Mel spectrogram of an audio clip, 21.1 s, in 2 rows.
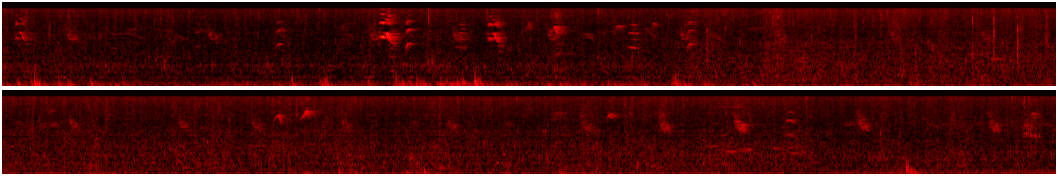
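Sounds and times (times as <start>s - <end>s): birds chirping: 14.9s - 21.0s.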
